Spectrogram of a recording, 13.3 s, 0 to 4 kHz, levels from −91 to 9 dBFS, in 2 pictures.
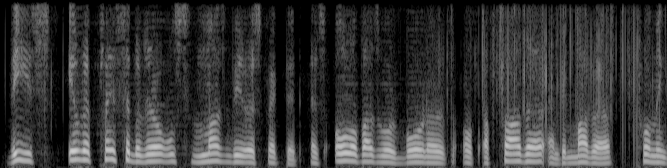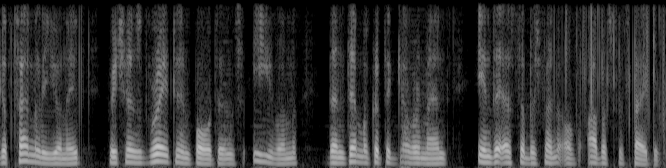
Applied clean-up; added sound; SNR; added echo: neural separator model SepFormer WHAMR!.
